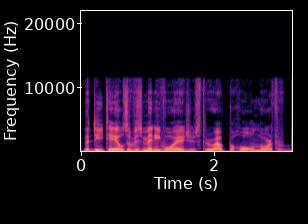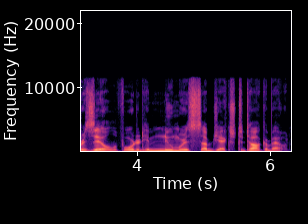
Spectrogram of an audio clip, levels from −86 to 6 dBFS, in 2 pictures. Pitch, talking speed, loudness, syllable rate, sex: 100 Hz, 180 wpm, -21 LUFS, 5.0 syllables/s, male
